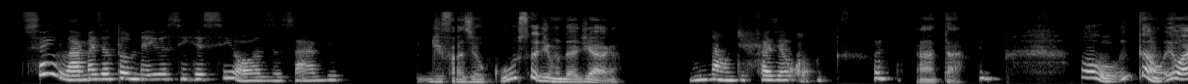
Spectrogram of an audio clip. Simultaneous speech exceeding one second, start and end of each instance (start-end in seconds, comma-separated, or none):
none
